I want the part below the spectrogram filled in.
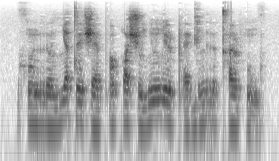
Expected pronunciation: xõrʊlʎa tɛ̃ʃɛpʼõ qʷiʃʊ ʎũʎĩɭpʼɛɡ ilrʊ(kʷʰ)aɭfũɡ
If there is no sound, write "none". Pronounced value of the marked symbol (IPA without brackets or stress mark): kʰ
